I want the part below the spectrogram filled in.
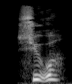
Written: syver

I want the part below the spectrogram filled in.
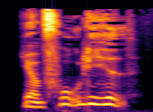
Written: jomfruelighed

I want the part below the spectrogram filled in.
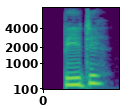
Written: bitte

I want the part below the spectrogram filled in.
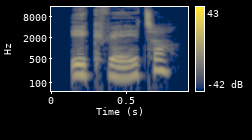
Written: ækvator

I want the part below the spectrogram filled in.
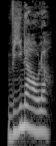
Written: vinavler

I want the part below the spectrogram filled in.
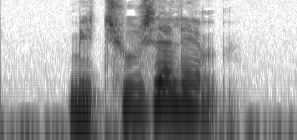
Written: metusalem

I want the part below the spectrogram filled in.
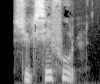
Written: succesfuld

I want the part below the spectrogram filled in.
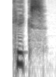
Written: kiks

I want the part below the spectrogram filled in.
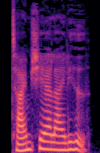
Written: timesharelejlighed

